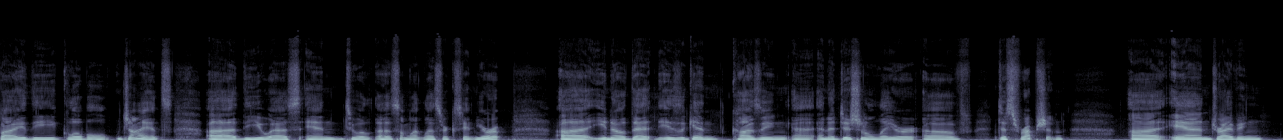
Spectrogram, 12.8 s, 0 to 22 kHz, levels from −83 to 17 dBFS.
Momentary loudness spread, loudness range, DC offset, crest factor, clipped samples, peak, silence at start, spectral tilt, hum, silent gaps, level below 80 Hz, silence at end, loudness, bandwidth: 6 LU; 2 LU; 1%; 12 dB; under 0.1%; -4 dBFS; 0 s; -7.5 dB/octave; none; none; -48 dBFS; 0.2 s; -17 LUFS; 11.5 kHz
